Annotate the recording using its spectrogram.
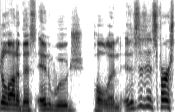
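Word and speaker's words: Łódź: by a Z with an accent but it's pronounced wooj wooj Poland.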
